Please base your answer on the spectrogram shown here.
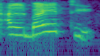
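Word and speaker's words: الْبَيْت: Lanjut al-bait, tulisannya al-baiti. Tetapi karena waqaf dibaca al-bait atau 4 harokat.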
